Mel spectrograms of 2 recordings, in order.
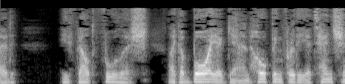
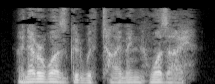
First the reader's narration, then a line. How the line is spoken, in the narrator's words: She sighed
